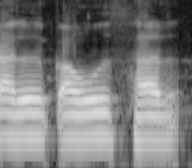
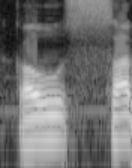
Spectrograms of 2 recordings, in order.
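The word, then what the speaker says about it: الكوثر: کاف پہ کلکلا۔ اعطیناک الکوثر، حمزہ اور عین، عین پورے اہتمام سے، اعطینا، طا کے اندر پچاکا ہے، اعطیناک الکوثر، کوثر نہیں کرنا، الآن، الآن۔ تو اس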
